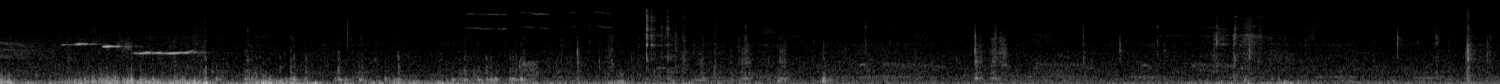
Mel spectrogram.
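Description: A small bird gives a few short, high chirps, one group falling in pitch about a second in and a higher group around five seconds. Under them there is a low rumble over the first few seconds and a handful of light clicks.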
